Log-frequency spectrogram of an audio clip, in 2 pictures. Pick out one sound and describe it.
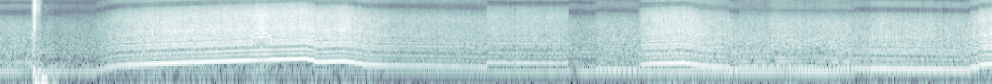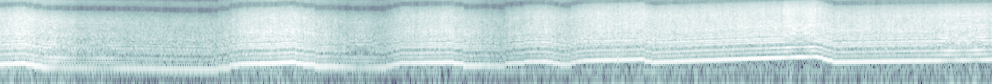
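An engine revs up and down as a vehicle drives.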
